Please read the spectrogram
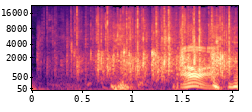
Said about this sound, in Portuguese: Temos palmas, sim.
